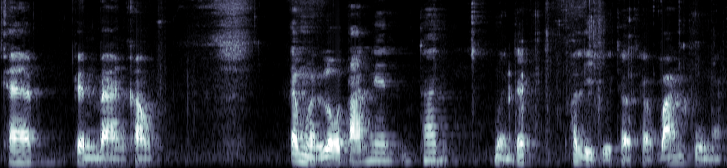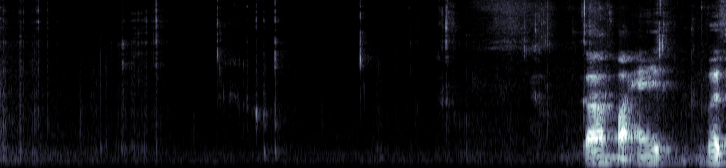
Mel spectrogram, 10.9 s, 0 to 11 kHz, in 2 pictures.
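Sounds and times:
speech: 0.0 - 5.6, 9.8 - 10.8
person chewing crunchy snack: 3.9 - 10.8.

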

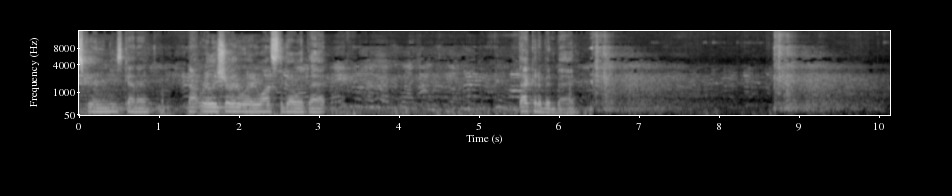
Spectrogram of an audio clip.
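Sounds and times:
speech: 0.0 - 3.6, 5.5 - 6.7
gunshot: 6.4 - 7.5, 8.6 - 10.1.

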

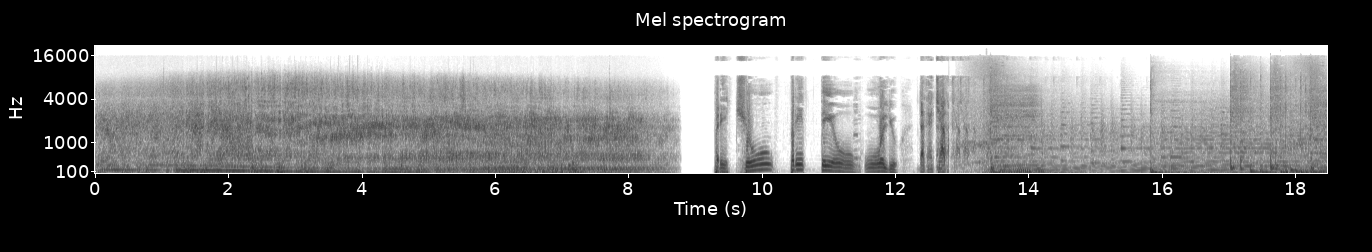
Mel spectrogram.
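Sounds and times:
Spitfire fighter plane Merlin engine roaring: 0.0 - 8.8, 12.9 - 15.6, 16.7 - 18.4
speech: 9.4 - 13.7.

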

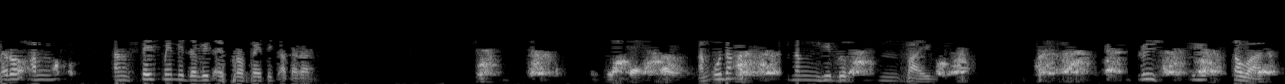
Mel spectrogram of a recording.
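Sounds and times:
speech: 0.0 - 3.3, 6.0 - 9.8, 11.4 - 12.8
dog barking: 4.8 - 12.8.

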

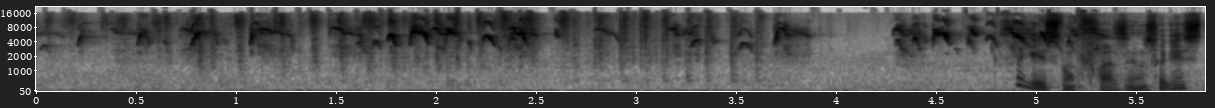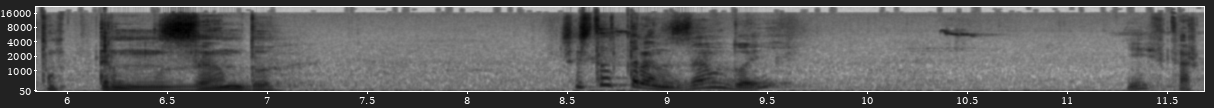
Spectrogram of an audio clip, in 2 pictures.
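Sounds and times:
birds' wings rustling and fluttering: 0.0 - 5.0
lively flock of small birds chirping and tweeting: 0.0 - 6.2, 8.5 - 9.4, 10.2 - 11.6
low steady hum: 0.0 - 11.6
speech: 4.9 - 7.2, 8.5 - 9.7, 11.3 - 11.6.

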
